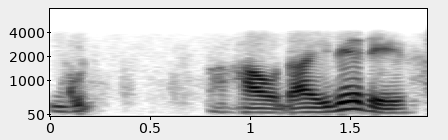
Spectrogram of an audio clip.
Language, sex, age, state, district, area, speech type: Kannada, male, 45-60, Karnataka, Davanagere, rural, conversation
